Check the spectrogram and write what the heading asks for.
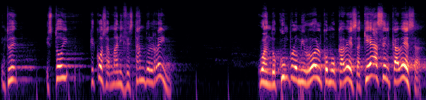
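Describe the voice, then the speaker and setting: Guy preaching, high voice, asks the crowd questions, goes loud then soft, big echoey church. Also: a little slow, long pauses. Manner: preaching with rhetorical questions and call-and-response; swings between emphatic loud lines and quiet low asides. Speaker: pastor. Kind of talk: sermon. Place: church sanctuary.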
